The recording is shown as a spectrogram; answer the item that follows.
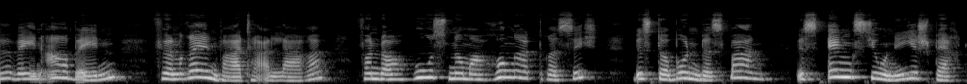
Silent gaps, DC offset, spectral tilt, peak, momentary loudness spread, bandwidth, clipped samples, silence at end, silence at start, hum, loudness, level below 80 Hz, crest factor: none; under 0.1%; -4.5 dB/octave; -6 dBFS; 8 LU; 11.5 kHz; under 0.1%; 0.1 s; 0 s; none; -20 LUFS; -68 dBFS; 14 dB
